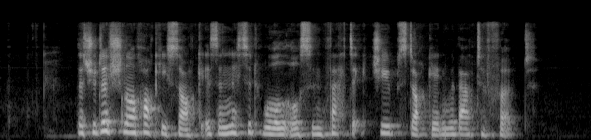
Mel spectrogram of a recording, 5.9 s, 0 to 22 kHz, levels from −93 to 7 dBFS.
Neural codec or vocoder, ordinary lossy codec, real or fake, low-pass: codec, 24 kHz, 6 kbps, HILCodec; none; fake; none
